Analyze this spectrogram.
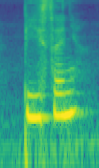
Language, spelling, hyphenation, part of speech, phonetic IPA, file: Czech, píseň, pí‧seň, noun, [ˈpiːsɛɲ], Cs-píseň.ogg
- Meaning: song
